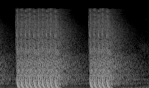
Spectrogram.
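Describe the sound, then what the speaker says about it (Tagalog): Armalite rifle gunfire sound effect: two rapid automatic bursts, each a dense rattling string of loud, close shots that ring and fade before the next burst. "sunod-sunod na putok mula sa Armalite"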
